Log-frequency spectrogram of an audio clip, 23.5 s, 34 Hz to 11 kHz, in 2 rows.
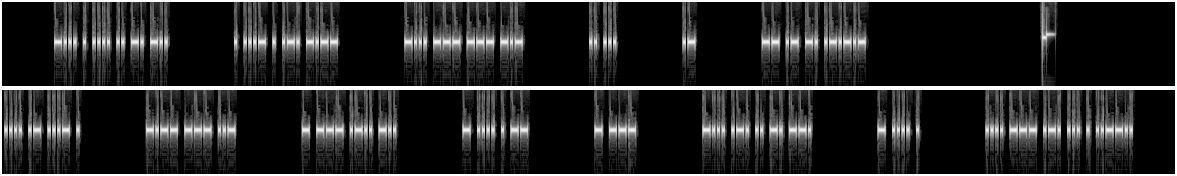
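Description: Fast Morse code at 50 words per minute with 4x word spacing, sending sentences from the top 500 words: one steady mid-pitched beep keyed on and off in rapid bursts, grouped into words separated by short gaps, with a longer pause and a single click midway. No voices.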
